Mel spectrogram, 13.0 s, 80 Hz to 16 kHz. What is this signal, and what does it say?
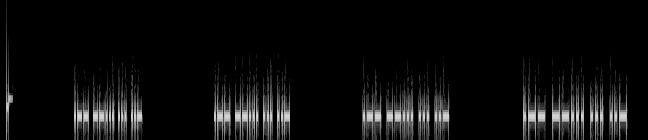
Morse code, heard as a keyed tone, about 34 wpm, 700 Hz. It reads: W7SU W7SU W7SU W7SU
